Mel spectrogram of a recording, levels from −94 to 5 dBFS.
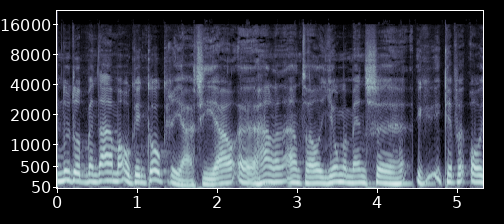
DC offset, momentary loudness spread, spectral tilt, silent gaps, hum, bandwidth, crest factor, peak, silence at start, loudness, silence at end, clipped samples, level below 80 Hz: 0.7%; 4 LU; -7 dB/octave; none; none; 15.5 kHz; 10 dB; -4 dBFS; 0 s; -14 LUFS; 0 s; under 0.1%; -48 dBFS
